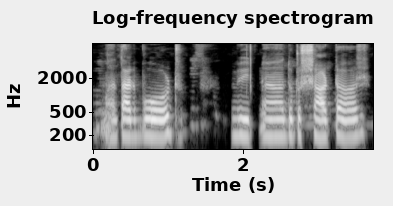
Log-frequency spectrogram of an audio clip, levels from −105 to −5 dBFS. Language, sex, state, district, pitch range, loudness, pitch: Bengali, female, West Bengal, Jhargram, 190-240 Hz, -18 LUFS, 195 Hz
